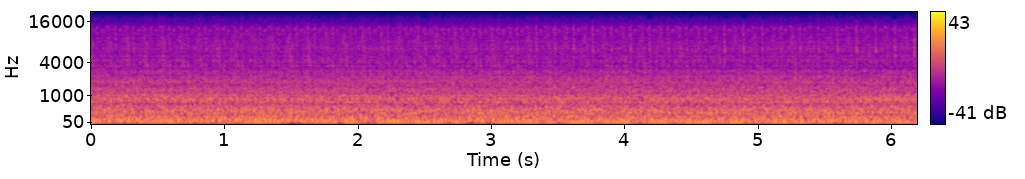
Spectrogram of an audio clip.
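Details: 2009 Ram 5.7 V8 with a tick after a rebuild, running at idle with the coils refitted and a vacuum line blocked. A light fast valve-train tick rides on the idle, loudest at the front number 1 rocker arm; the exhaust is quiet. Cause unknown.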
